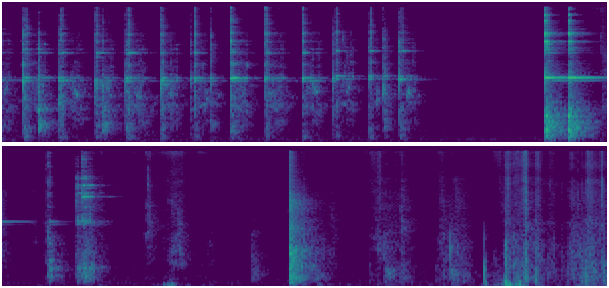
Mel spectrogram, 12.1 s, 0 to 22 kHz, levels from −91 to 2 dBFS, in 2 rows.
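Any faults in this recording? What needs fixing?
From 3.34 to 4.69 s the sound jumps about 6% fast and a semitone sharp, then snaps back. From 7.52 to 8.62 s it drops about 6% slow and a semitone flat. These are drift correction steps, likely a clock-matching resampler changing playback rate in one jump to drain and then refill its buffer. The fix is to make the drift corrector adjust the rate continuously in tiny increments rather than in abrupt steps.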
